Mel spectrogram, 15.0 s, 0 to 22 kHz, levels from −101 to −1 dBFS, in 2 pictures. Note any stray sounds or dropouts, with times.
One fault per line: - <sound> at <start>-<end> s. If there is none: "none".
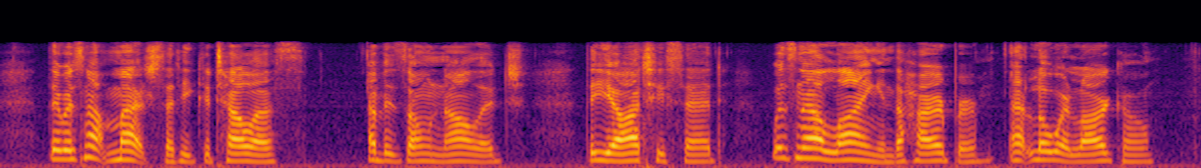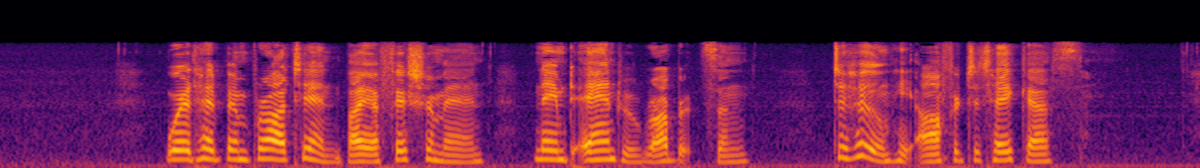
none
